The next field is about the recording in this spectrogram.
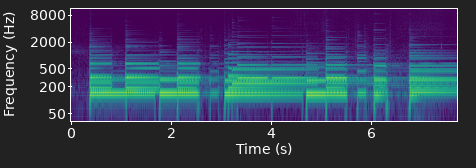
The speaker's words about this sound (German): Ich habe jetzt gespielt D-Moll 7, 9, G7, B13 nach C6, 9 der Tausch G7 aus durch den Tritonusvertreter.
